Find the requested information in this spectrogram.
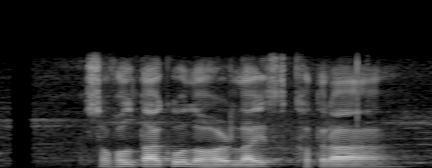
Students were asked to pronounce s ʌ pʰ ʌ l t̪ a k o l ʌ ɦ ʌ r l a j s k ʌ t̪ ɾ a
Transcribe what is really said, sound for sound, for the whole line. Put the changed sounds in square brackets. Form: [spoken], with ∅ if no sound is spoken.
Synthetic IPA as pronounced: s ʌ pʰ ʌ l t̪ a k o l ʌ ɦ ʌ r l a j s [kʰ] ʌ t̪ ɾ a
